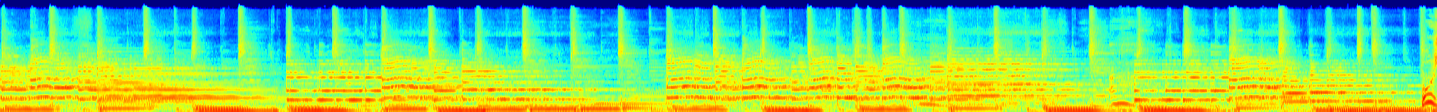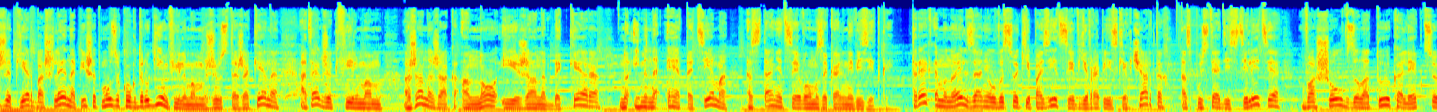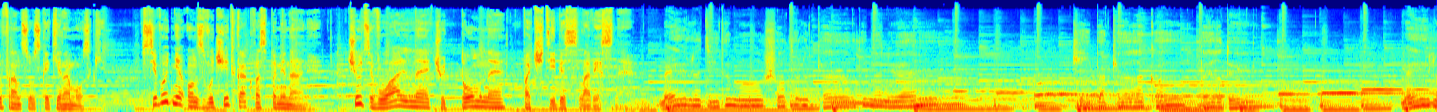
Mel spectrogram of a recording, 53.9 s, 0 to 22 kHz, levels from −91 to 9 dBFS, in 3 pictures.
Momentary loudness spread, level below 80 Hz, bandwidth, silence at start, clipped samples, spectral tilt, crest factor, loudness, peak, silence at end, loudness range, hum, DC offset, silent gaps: 7 LU; -22 dBFS; 19 kHz; 0 s; under 0.1%; -4 dB/octave; 12 dB; -13 LUFS; 0 dBFS; 0 s; 4 LU; none; under 0.1%; none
